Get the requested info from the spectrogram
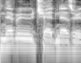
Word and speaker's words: Nebuchadnezzar: It was Nebuchadnezzar II. – It very well could have been. – Thank you for pronouncing it correctly. – But Nebuchadnezzar.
